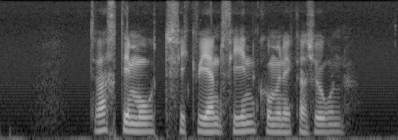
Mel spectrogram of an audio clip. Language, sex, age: Norwegian, male, 29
